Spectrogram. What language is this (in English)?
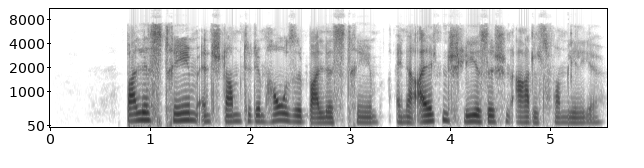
German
